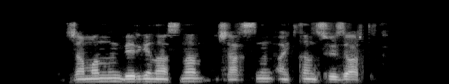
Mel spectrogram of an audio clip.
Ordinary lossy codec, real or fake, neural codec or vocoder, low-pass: AAC, 48 kbps; real; none; 7.2 kHz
